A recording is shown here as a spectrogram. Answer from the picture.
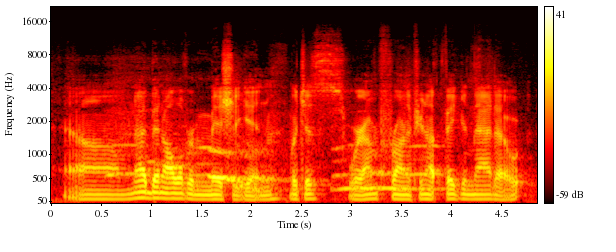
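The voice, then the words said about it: Northern Michigan accent. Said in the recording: “Out, see, got out. Sounds pretty far north. I'm like border Canada here, so it has a little bit of runoff. Plus Marion, Wisconsin ... So you got a lot of clash of accents there.”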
